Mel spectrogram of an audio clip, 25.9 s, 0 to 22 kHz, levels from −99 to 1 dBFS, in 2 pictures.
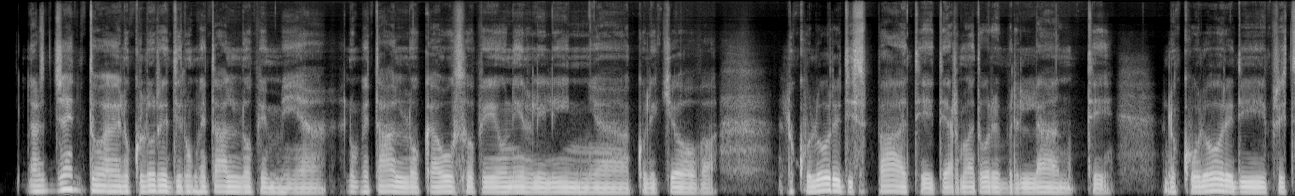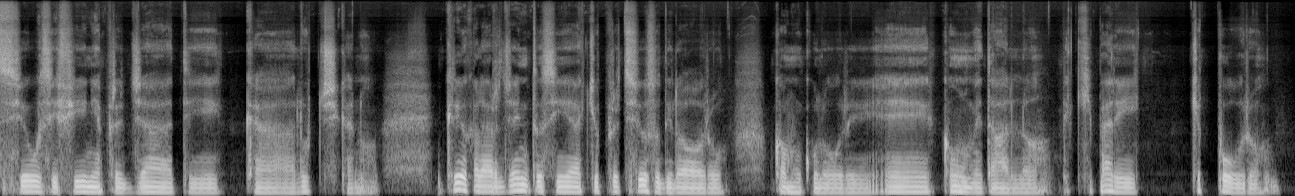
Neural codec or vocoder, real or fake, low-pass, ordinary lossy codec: none; real; none; none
